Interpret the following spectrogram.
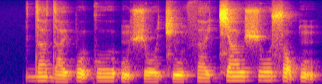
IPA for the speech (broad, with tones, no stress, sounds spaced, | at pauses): d ä˦ d a˨ ɪ̯ p o̰˦˨ ʊ̯ k o˦ ʊ̯ ʔ ũ˦˨ ʃ o˨ ʊ̯ t͡ɕ ũ˨ θ a˦ ɪ̯ t͡ɕ a˦ ʊ̯ ʃ o˦ s ɔ̰˦˨ p ũ˦˨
